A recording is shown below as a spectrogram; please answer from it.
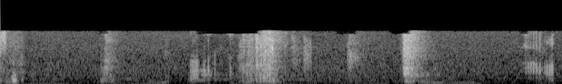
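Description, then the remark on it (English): A deck of tarot cards being shuffled in short, papery bursts, with several riffling flurries spread unevenly across a few seconds, fairly quiet, with no talking. “As I shuffle off to Buffalo over here, you guys on the uh, live video feeds over on YouTube and Facebook, uh, just bear with me.”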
